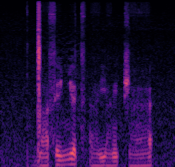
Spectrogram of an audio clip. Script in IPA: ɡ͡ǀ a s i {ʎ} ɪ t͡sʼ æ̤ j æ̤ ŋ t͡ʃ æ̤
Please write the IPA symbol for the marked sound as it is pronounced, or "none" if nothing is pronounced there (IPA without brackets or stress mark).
ʎ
